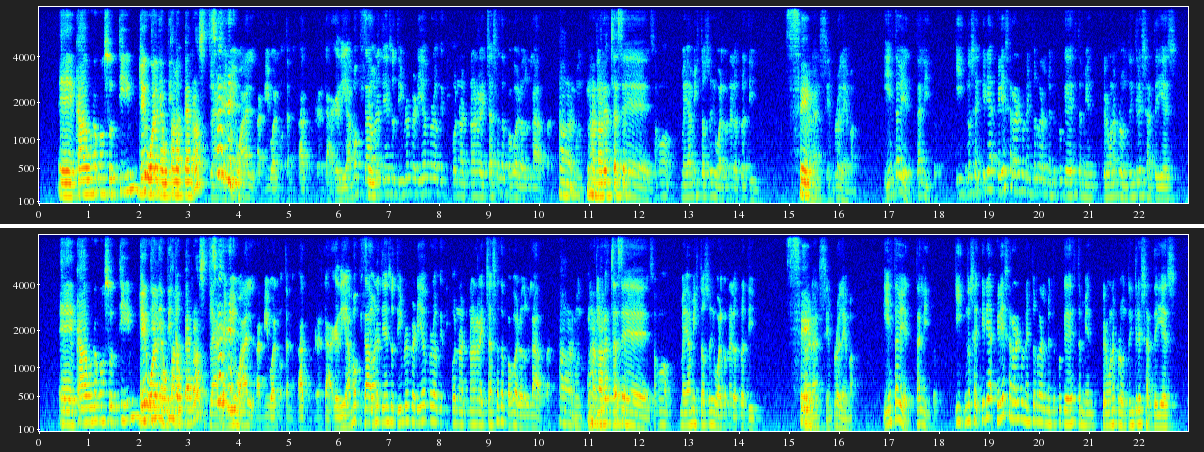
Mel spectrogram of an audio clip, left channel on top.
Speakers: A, on the left; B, on the right.
A: eh, cada uno con su team. Yo
B: en
A: igual
B: team distinto.
A: me gustan los perros.
B: Claro,
A: <laughs>
B: y a mí igual, a mí igual me gustan los gatos, ¿verdad? Ca- digamos que
A: Sí,
B: cada uno tiene su team preferido, pero que tipo no, no rechaza tampoco del otro lado, ¿verdad?
A: no, no,
B: Un, un
A: no
B: team
A: no rechazo.
B: bastante, somos medio amistosos igual con el otro team,
A: Sí.
B: la verdad, sin problema. Y está bien, está lindo. Y no sé, quería, quería cerrar con esto realmente porque es también, creo, una pregunta interesante y es,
